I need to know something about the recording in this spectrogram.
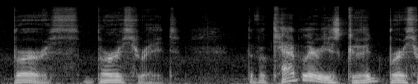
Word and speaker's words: birth rate: It's not breath rate, it's birth rate.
